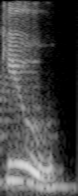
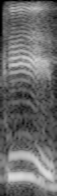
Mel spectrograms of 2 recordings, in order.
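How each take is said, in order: First: The letter name is said as 'kyoo'. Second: The letter name is said as 'kee'. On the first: The speaker calls it wrong. "bukan Q" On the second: The speaker calls it right. "bacanya ki"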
